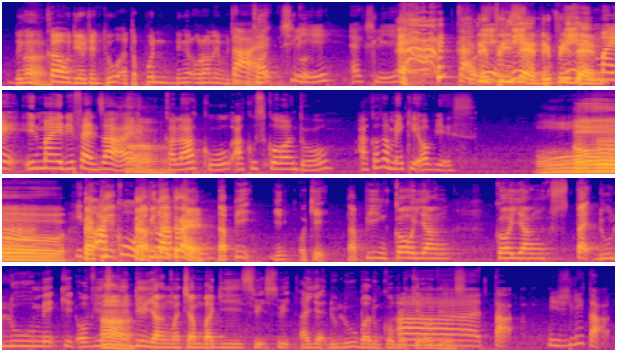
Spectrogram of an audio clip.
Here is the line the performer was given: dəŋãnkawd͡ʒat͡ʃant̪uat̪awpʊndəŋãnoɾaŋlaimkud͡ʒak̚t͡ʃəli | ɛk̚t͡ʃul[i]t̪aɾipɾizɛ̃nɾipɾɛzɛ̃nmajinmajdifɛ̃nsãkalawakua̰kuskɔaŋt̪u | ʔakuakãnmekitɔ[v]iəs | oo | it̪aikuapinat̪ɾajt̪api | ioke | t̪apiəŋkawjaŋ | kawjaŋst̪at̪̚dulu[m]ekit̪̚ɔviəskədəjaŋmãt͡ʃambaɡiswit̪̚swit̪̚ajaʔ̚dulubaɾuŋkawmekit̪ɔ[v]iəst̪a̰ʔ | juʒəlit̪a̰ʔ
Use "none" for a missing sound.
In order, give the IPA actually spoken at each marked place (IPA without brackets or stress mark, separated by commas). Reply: i, v, m, v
